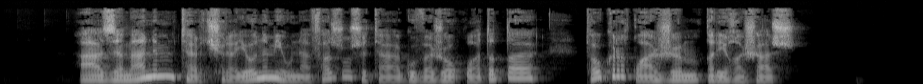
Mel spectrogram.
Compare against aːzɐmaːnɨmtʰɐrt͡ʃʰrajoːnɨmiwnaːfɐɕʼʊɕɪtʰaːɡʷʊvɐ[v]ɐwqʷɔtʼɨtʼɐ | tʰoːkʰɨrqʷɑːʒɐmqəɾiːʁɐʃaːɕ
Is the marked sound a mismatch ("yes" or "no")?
yes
